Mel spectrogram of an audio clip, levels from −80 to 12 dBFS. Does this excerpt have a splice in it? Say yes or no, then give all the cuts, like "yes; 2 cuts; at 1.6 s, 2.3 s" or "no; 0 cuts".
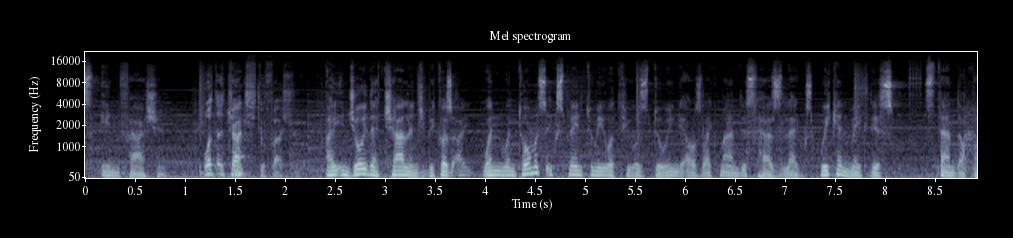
yes; 4 cuts; at 1.1 s, 2.3 s, 5.3 s, 7.2 s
